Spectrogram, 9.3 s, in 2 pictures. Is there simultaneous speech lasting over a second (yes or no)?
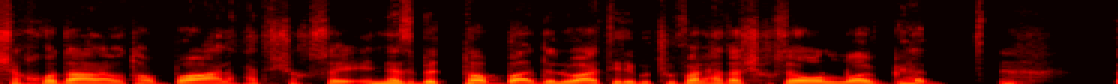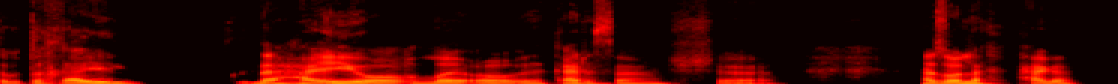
no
